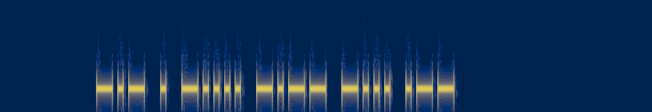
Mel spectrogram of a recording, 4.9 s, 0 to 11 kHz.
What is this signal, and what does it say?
Morse code, heard as a keyed tone, about 33 wpm, 700 Hz. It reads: KE6YBW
